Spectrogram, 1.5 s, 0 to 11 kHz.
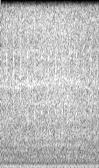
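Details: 1984 Dodge Ram W250 carbureted V8 after fuel pump, filter, hose and carburetor replacement; low steady idle with light quick ticking on top, sounds like valve tick but is an exhaust leak under the exhaust manifold.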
